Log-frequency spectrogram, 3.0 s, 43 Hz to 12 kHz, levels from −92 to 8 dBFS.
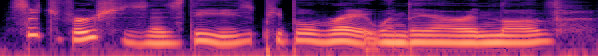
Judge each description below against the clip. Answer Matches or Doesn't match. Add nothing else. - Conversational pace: Doesn't match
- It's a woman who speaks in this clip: Matches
